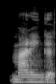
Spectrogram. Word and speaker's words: Manninger: So horrible news, but may Alexander Manning rest in peace. Manninger, sorry, apologies. I feel like an idiot now. I've just said the name wrong.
